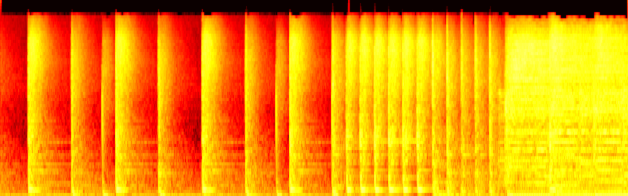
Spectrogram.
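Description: Rock drum kit playing an intro beat of kick, snare and cymbal strikes. About three seconds in it breaks into a fast drum fill, and about five seconds in the full band comes in with the drums.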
